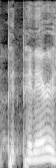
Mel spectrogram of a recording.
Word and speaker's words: Panerai: Hey, so it's a Paneria or is that how you say it? Panera. Panera. There you go. Panera is where you go get a a bagel.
